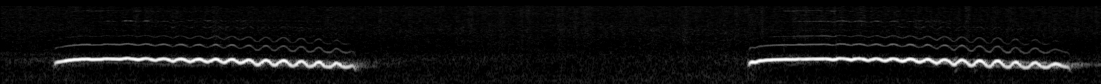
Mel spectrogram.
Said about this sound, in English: If it sounds like someone learning to play a recorder, it's a northern saw-whet owl.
